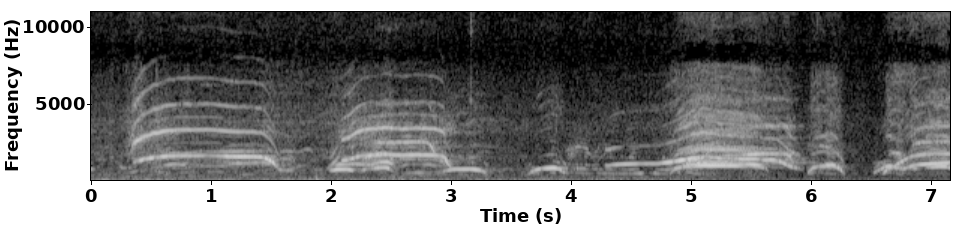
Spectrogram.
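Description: Crowds of people scream on a carnival ride by the sea, riding waves of shrill, rising shrieks that swell and fade in repeated bursts, some distance away, loud over a murmur of crowd noise.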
